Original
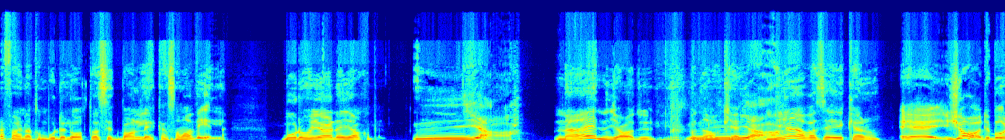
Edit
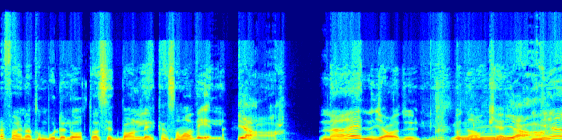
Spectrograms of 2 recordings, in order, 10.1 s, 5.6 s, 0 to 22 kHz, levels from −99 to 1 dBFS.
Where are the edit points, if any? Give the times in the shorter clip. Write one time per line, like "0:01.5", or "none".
0:02.4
